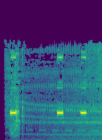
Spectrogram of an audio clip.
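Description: Short, high electronic beeps, three of them in quick succession with a click at their onset, over a faint steady tone: the opening sting of a news programme's countdown intro.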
